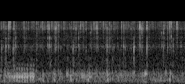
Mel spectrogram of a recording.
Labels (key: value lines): label: biophony
recorder: HydroMoth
